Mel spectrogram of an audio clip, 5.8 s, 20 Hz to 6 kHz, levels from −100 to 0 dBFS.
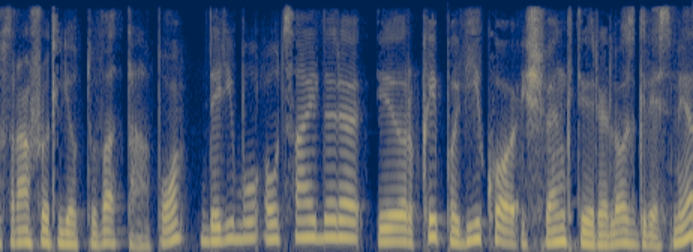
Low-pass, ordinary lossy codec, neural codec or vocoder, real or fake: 5.4 kHz; AAC, 32 kbps; codec, 16 kHz, 4 kbps, X-Codec, HuBERT features, trained on LibriSpeech; fake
